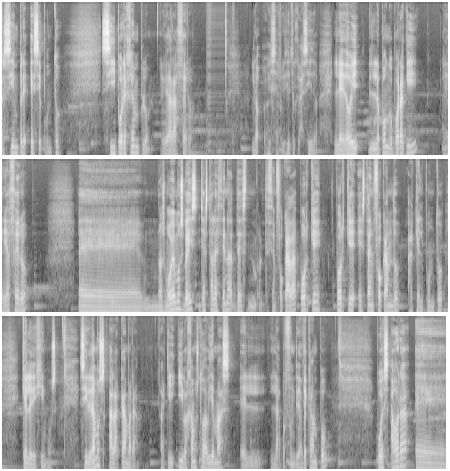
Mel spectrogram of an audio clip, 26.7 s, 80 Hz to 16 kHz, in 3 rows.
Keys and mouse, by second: 0.7 click, 3.2 KP_0, 5.3 right click, 7.1 click, 9.0 KP_0, 11.5 click, 12.6 click, 13.5 click, 19.5 click, 21.7 click, 26.2 click.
